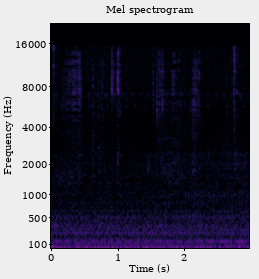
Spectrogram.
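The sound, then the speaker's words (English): A car engine idles steadily throughout, turned on so the battery doesn't run out, a continuous low rumble with no speech, plus a few faint clicks and rattles above the hum. “Turn the car on so the battery doesn't run out.”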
